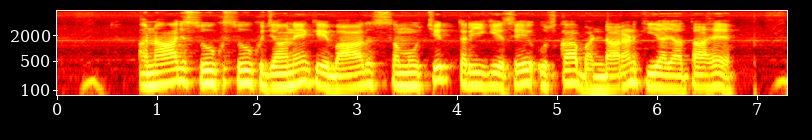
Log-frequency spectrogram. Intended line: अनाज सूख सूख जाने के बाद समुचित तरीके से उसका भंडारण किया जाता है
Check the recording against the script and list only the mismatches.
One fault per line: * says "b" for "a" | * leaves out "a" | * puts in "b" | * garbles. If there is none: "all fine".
all fine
